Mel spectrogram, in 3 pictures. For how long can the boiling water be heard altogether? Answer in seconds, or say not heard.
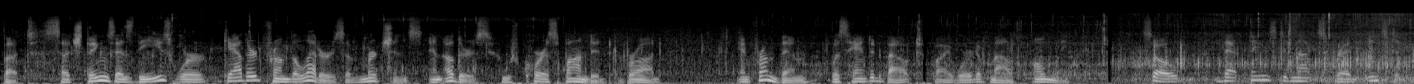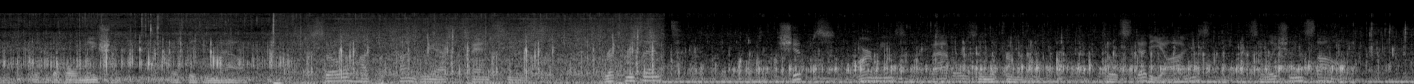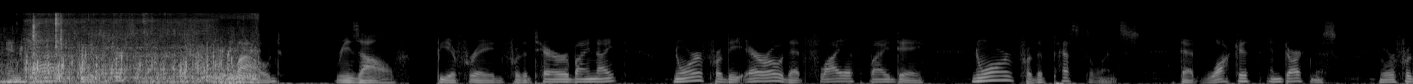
31 s.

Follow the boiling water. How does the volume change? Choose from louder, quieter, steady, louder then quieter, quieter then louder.
louder.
